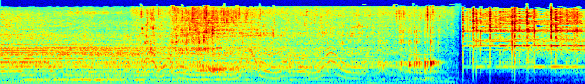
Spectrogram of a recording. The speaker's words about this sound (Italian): Dopo questo breve jingle che ci piace tanto e che ci fa sentire il suono del Brindisi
